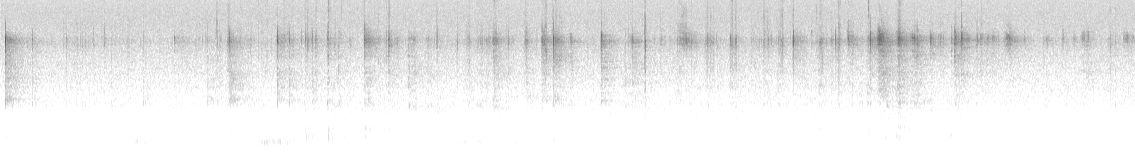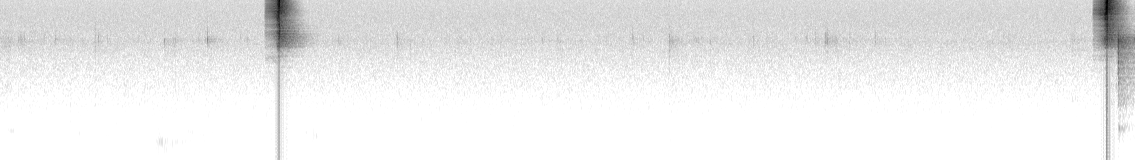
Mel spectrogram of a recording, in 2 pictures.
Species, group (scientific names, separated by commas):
Poecilimon affinis, Orthoptera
